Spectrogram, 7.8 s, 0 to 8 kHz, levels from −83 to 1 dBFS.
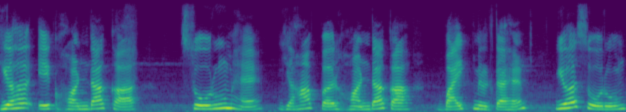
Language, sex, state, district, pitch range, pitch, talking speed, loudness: Hindi, female, Uttar Pradesh, Muzaffarnagar, 220-275 Hz, 250 Hz, 120 wpm, -17 LUFS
